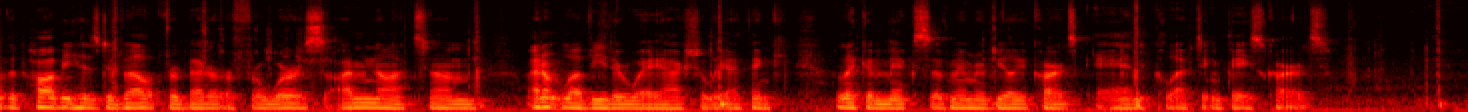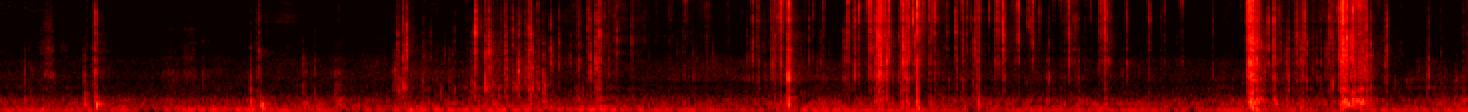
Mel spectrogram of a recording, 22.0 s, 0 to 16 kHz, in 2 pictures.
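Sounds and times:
cards being handled: 0:00.6 - 0:02.4, 0:05.2 - 0:05.6, 0:10.0 - 0:22.0
foil wrapper crinkling and tearing: 0:14.0 - 0:22.0.

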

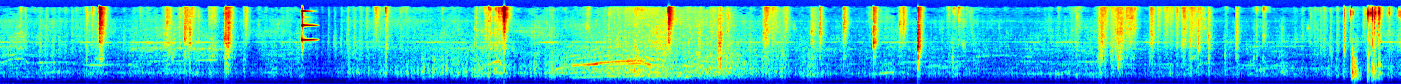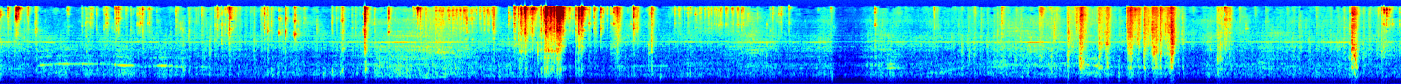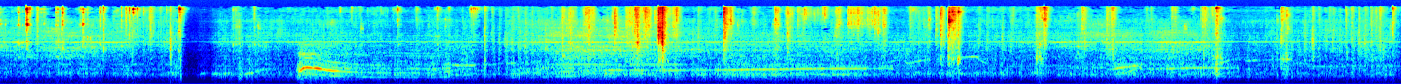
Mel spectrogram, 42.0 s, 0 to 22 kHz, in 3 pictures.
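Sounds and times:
metal bolts clinking and rattling: 0:13.4 - 0:15.4.

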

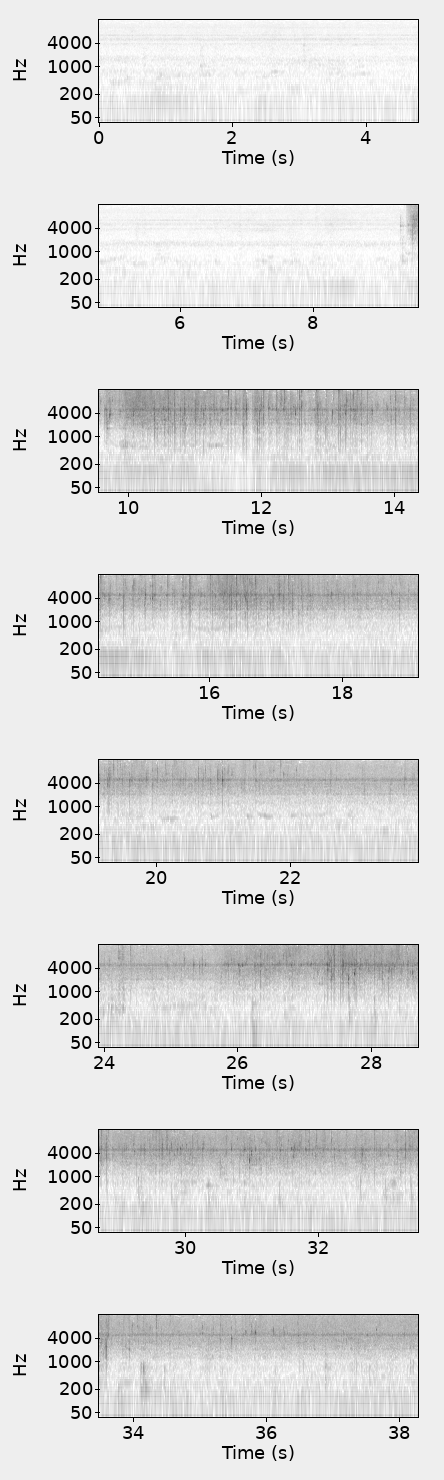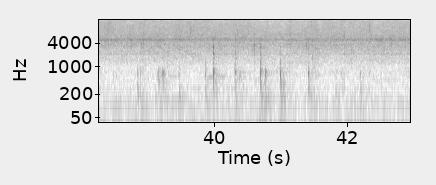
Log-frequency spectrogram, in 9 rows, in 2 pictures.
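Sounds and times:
garlic sizzling in hot oil: 0:09.3 - 0:42.9
wooden spatula stirring: 0:24.0 - 0:42.9.

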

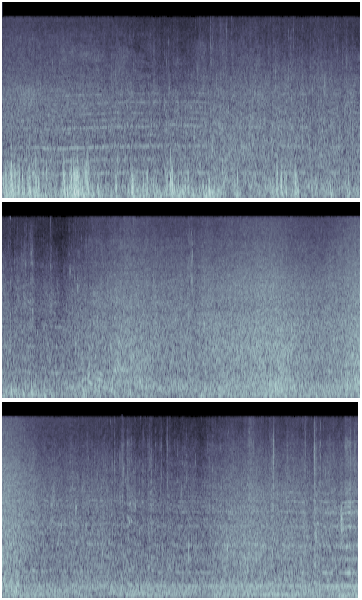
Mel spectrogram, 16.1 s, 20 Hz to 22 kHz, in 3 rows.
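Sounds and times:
wind on microphone: 0:00.0 - 0:07.4
choppy water washing: 0:00.0 - 0:16.0.

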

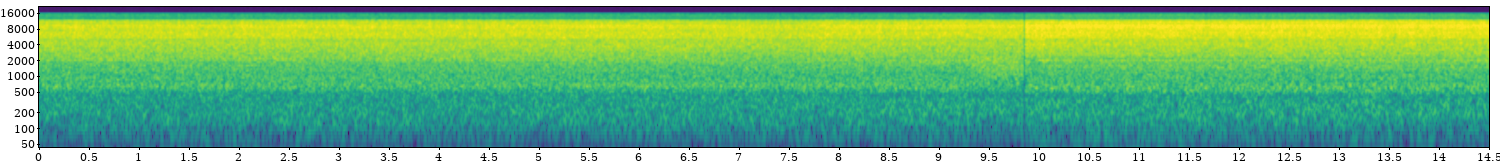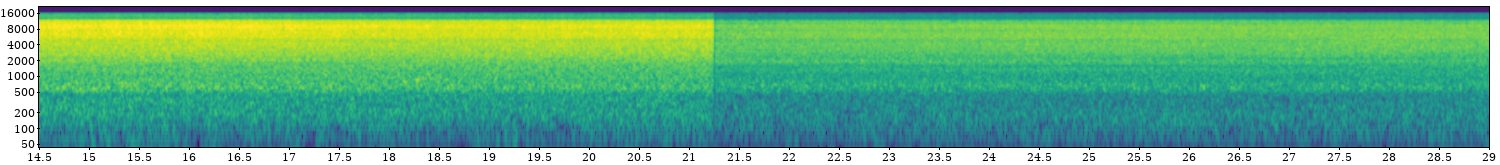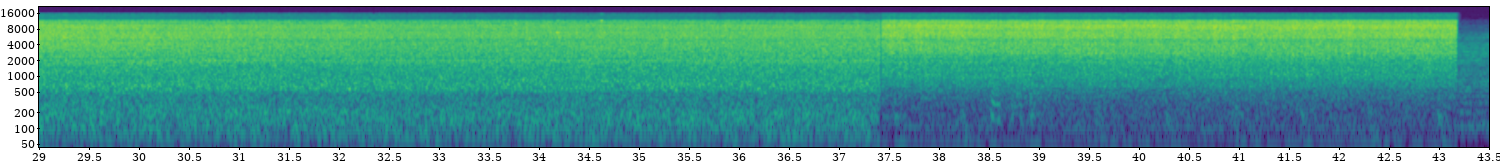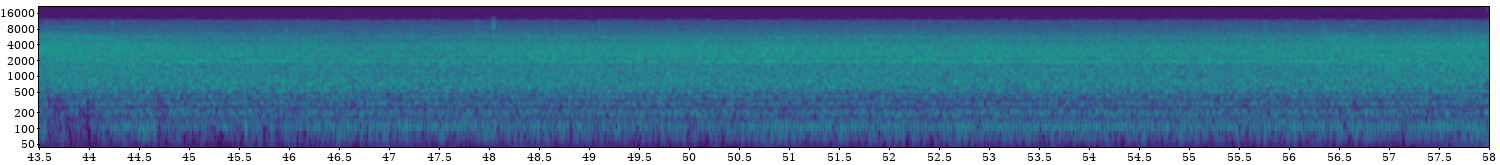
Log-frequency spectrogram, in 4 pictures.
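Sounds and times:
water rushing over boulders: 0:00.0 - 0:43.2.

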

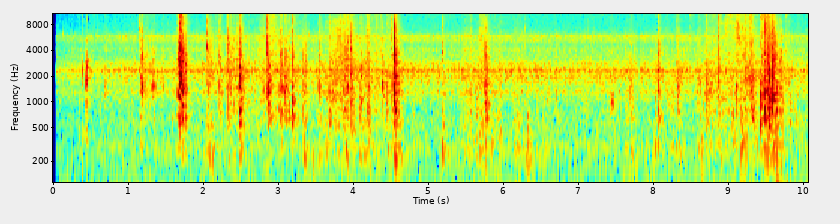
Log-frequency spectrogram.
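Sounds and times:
plastic toy helicopter clicks and knocks: 0:01.2 - 0:04.7.

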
